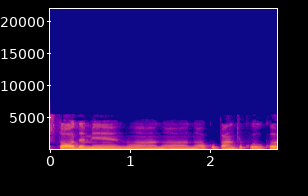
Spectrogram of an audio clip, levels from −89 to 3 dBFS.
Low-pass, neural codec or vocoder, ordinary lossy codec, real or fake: 5.4 kHz; none; MP3, 32 kbps; real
